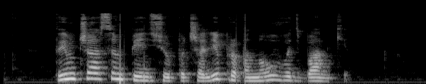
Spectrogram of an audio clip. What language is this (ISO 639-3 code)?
bel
